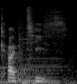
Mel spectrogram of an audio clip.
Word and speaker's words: Cac-Tease: It's pronounced Cac-Tease.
